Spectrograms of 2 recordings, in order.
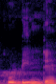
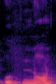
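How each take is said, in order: First: It is said as one contracted word. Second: It is said as two separate full words. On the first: "pronounce ചെയ്യേണ്ടത്, വായിക്കേണ്ടത് കുഡിൻറ്റ് എന്നാണ്" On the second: "അത് കുഡ് നോട്ട് എന്നാണ് meaning"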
